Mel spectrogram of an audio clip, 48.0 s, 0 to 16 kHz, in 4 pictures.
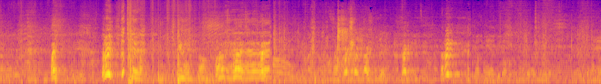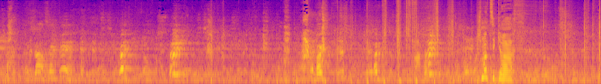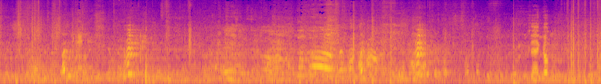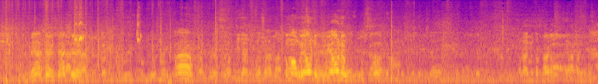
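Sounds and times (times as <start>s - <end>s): voices calling and talking: 0.0s - 48.0s.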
